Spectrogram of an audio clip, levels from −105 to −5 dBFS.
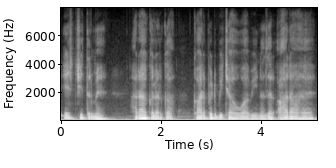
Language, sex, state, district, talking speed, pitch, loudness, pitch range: Hindi, male, Jharkhand, Ranchi, 165 wpm, 135 Hz, -17 LUFS, 125-145 Hz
